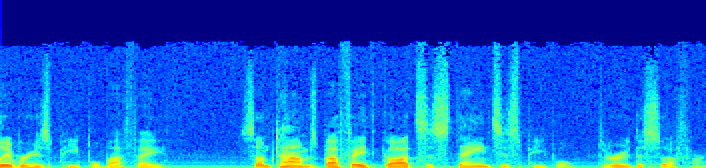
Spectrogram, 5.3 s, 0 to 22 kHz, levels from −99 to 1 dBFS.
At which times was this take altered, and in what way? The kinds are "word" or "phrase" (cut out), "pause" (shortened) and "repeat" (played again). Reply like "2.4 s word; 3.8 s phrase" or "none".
1.4 s pause; 4.4 s pause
